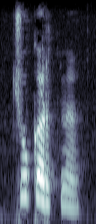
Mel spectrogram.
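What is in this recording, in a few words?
"чукӧртны", Komi, female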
